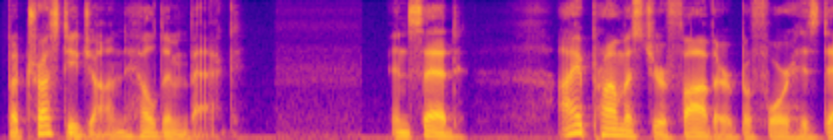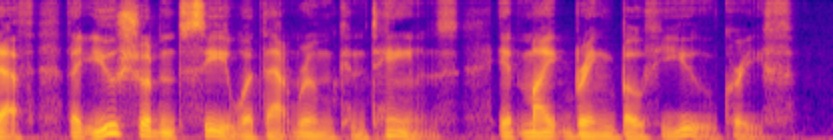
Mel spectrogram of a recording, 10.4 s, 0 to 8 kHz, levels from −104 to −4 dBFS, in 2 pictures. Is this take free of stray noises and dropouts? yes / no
yes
